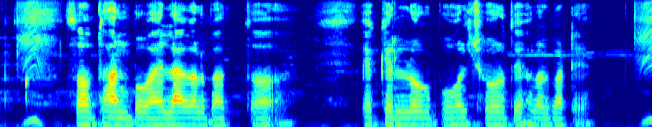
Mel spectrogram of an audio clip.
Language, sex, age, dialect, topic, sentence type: Bhojpuri, female, 18-24, Northern, agriculture, statement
